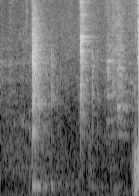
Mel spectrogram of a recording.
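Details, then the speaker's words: Old Motobécane city bike, wheel with a broken spoke just replaced: four sharp little cracks as the wheel is pressed, spokes seating under fresh tension after truing. This is normal, and the pressing is repeated two or three times. "ça craquer un petit peu vous le faites deux fois de trois fois pour certains pour les maniaques"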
